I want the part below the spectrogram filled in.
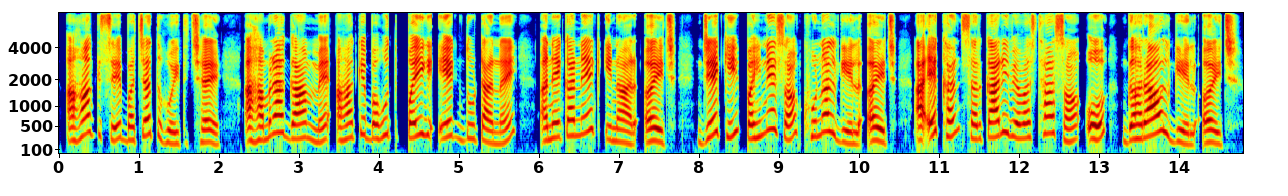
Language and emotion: Maithili, neutral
